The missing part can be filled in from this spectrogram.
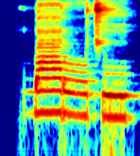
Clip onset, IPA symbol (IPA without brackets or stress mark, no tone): ɡ͡b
